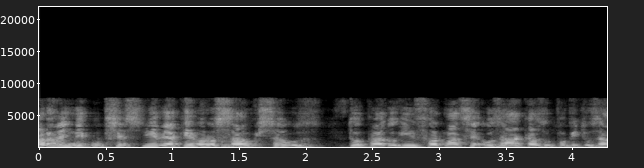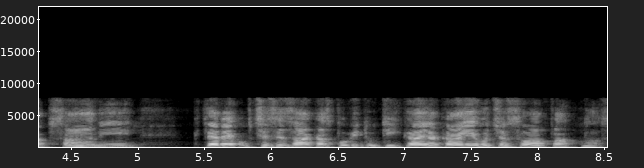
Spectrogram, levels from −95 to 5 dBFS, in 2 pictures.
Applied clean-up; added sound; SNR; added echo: neural mask model DeepFilterNet 3.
